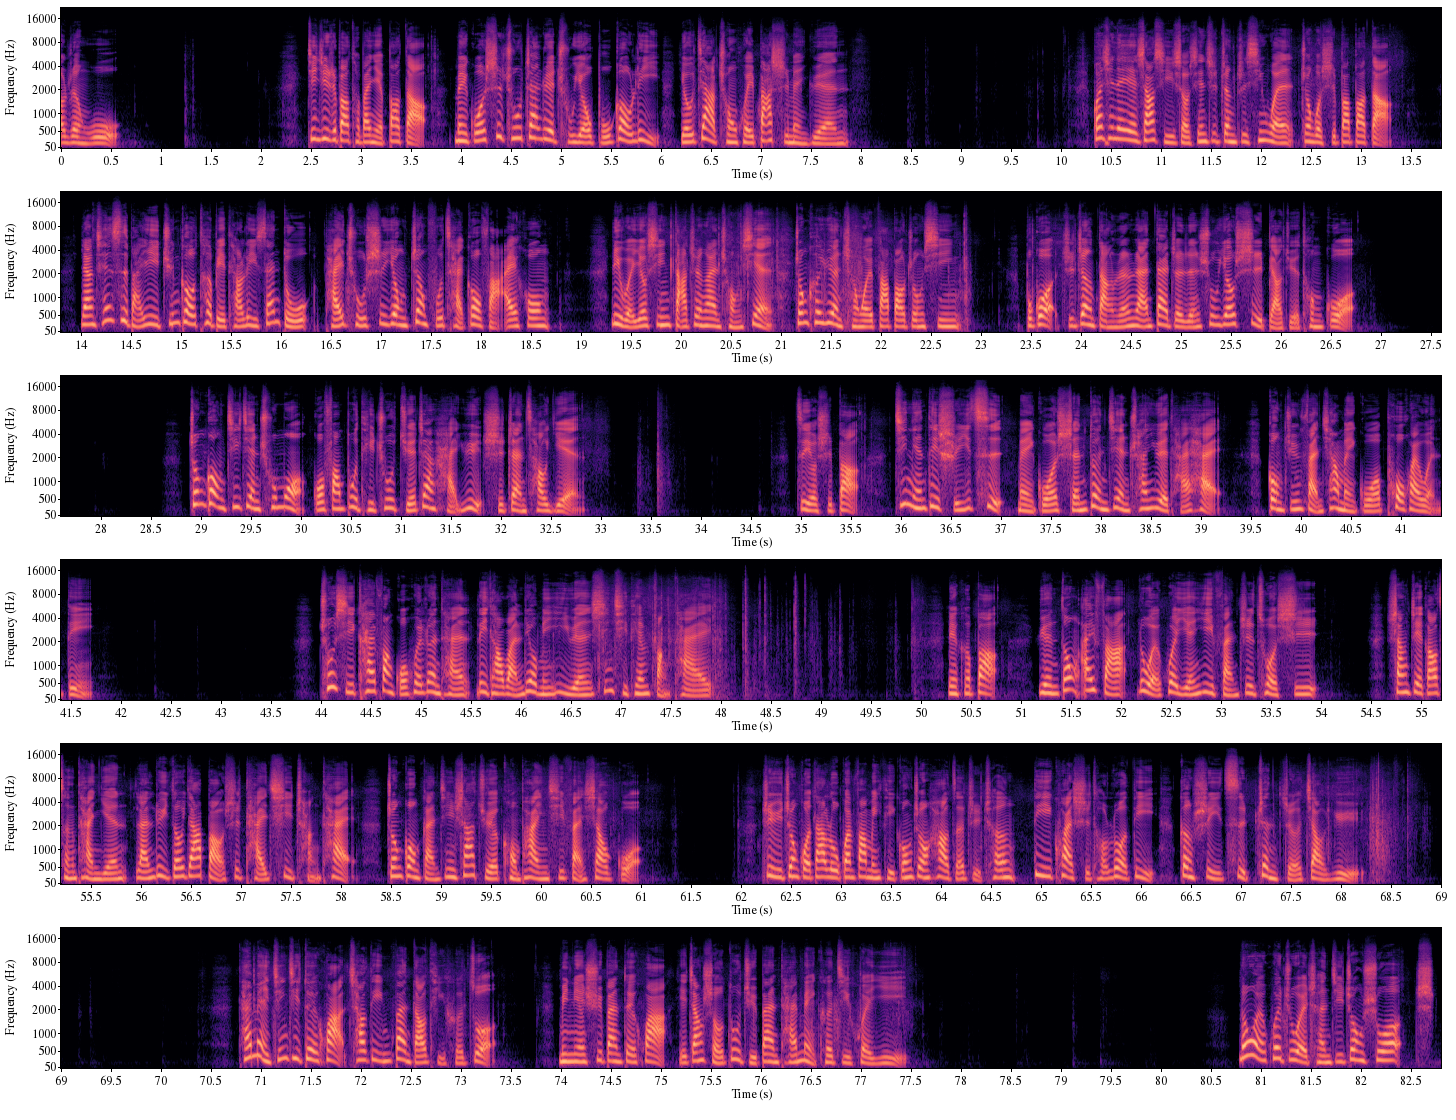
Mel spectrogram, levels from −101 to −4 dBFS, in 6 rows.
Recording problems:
abrupt cut into speech; at the start

